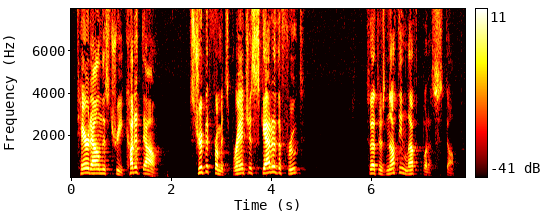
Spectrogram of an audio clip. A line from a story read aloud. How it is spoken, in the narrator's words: a messenger of God came down and cried out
